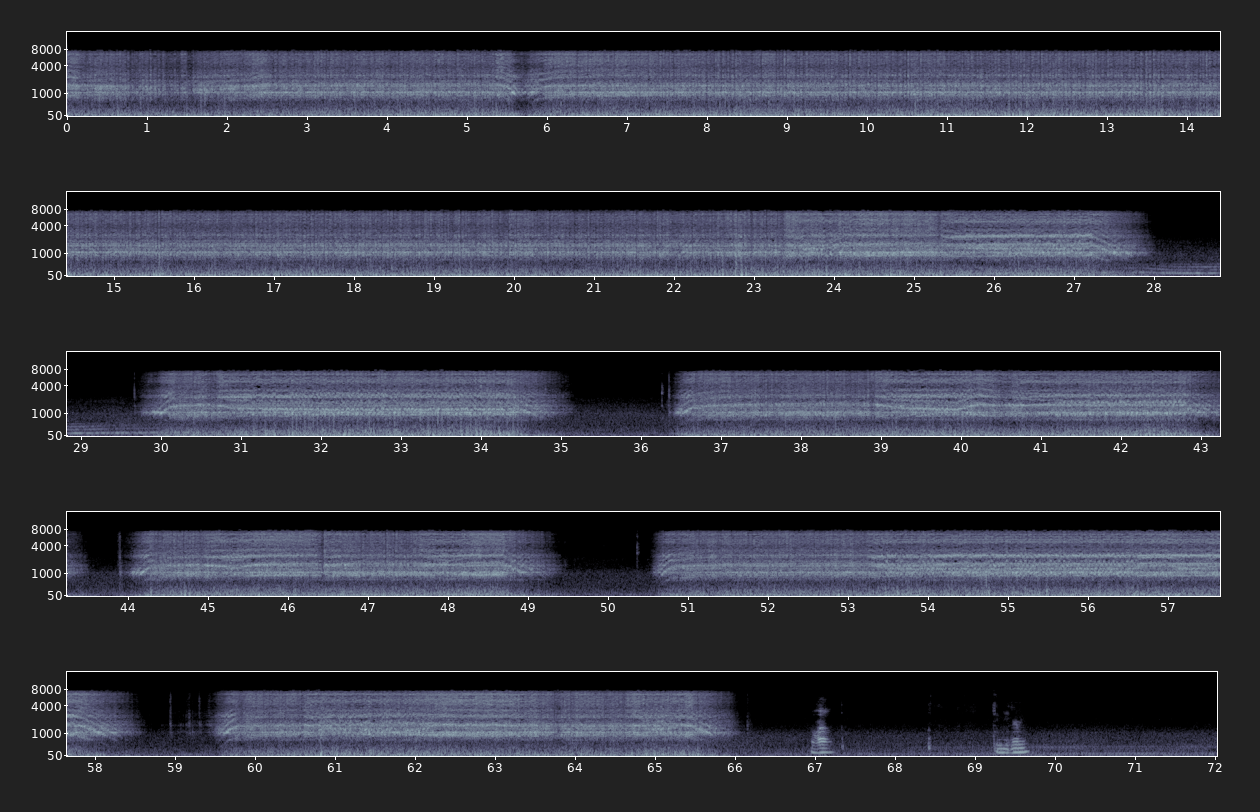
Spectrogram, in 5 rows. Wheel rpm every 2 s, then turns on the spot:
190, 220, 190, 210, 230, 230, 230, 230, 230, 230, 230, 220, 220, 140, 10, 190, 200, 70, 140, 220, 200, 110, 180, 230, 100, 120, 220, 200, 190, 40, 200, 220, 200, 0, 0, 0.
none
